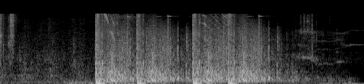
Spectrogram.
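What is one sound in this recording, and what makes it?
A rifle fires a burst of loud shots.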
